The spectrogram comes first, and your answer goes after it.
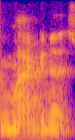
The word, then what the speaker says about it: magnet: Magnets. Just be careful of the pronunciation of magnets. Magnet. We pronounce all of that.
